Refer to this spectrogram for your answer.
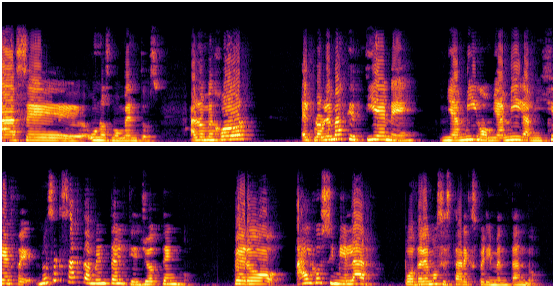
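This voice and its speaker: A woman's fairly high voice has a bright, sharp tone and lively intonation. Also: fairly slow pace. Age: 30s. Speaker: podcast host. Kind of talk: casual podcast monologue. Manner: warm, animated.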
